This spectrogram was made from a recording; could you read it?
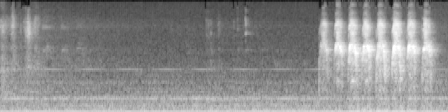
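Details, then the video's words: After a quiet stretch, a hand-raised indoor blue jay known for mimicking phrases and sneezes bursts into a rapid, even run of about nine high, clicking notes over a low steady hum. "This is what happens when you sneeze in front of a blue jay"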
